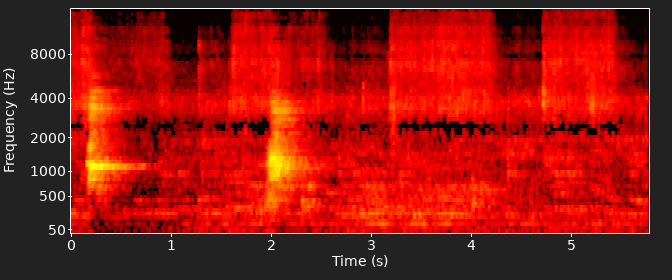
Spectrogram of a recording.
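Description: A tap running into a bathroom sink while a face is rinsed under it, a face scrub being washed off. Two short, loud cries cut through it, one at the start and one about two seconds in.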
